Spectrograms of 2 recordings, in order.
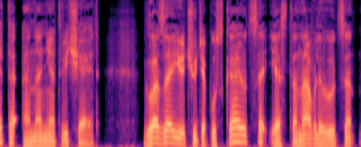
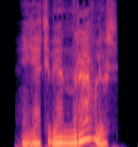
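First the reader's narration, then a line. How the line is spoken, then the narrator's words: Barely audible question. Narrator (Russian): спрашивает едва слышно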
